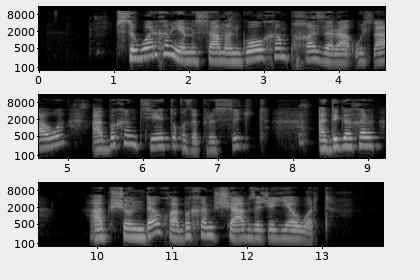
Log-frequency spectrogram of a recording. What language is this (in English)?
Kabardian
